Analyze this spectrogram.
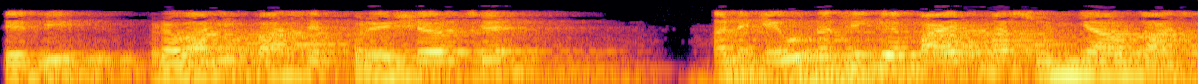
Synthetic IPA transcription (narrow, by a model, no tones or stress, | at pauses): t̪et̪ʰi | ɾəʋanipasepɾeʃəɾt͡ʃʰe | əneʔeʋũnət̪ʰikepajpmãsunjaʋk̪at͡ʃ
